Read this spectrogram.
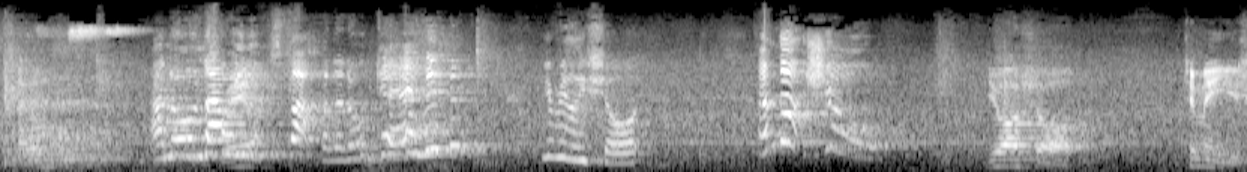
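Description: A young woman talks playfully and laughs close by.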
